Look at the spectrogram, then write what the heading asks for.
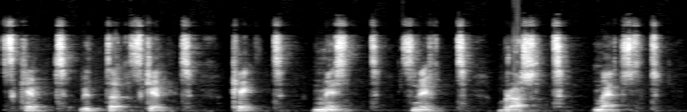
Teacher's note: k, s, f, and sh and ch are voiceless, and we pronounce it as t.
